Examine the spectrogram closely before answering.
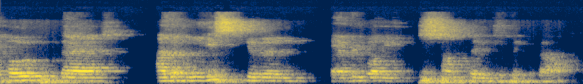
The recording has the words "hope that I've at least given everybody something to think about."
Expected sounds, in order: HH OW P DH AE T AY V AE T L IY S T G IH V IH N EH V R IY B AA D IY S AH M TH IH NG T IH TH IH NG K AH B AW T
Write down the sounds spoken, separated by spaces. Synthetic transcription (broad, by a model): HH OW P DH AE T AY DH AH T L IY S T G IH V IH N EH V R IY B AA D IY S AH M TH IH NG T IH TH IH NG K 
